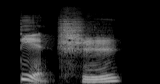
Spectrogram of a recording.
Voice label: "dianchi", Chinese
